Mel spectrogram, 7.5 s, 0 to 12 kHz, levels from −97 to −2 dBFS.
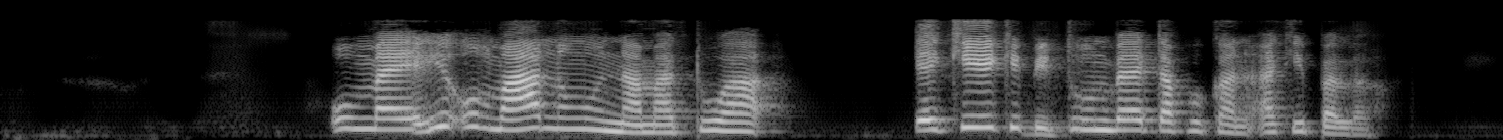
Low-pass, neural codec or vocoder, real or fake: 7.2 kHz; codec, 16 kHz, 0.5 kbps, X-Codec, WavLM features, trained on Multilingual LibriSpeech; fake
